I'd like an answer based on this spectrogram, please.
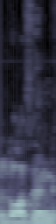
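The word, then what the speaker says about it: Lausanne: इसका headquarter Lawson में है। इसको हिंदी में हम लोग लुसाने कहते हैं, और ऐसे लॉजन इसका प्रोनाउंसिएशन होता है।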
